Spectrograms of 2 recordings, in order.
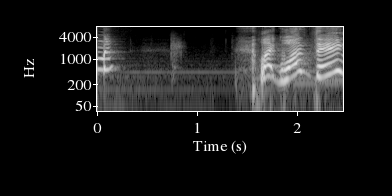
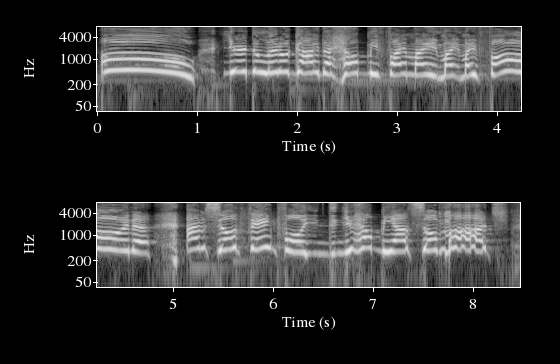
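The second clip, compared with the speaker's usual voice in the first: higher, gushing lady impression; imitated grateful lady; 6 semitones higher than usual. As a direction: mimic her effusive thanks in a raised voice. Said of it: "And she hits it with the".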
